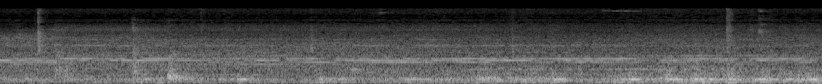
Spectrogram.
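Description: Passenger train coaches rolling slowly out of a station, heard from an open coach door: a steady rumble of wheels on the track under a constant hum, with a few faint clicks.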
